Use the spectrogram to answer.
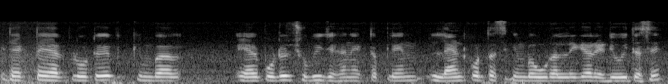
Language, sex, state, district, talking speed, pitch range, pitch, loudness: Bengali, male, Tripura, West Tripura, 145 wpm, 170-190 Hz, 180 Hz, -15 LUFS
